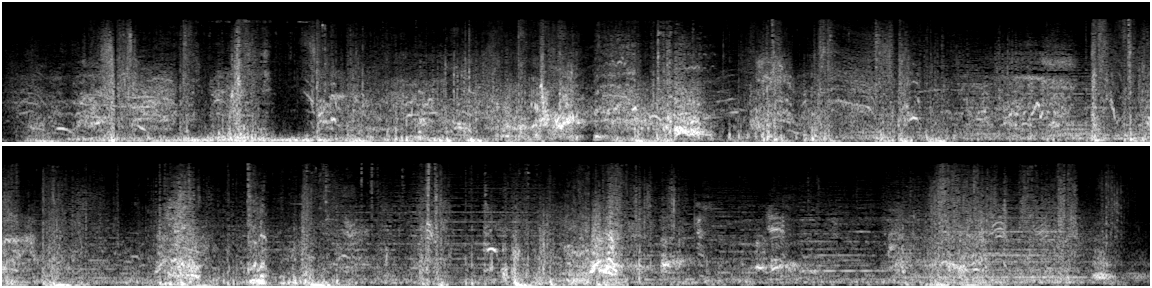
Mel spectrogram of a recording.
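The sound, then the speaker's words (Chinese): A loud, chaotic battle: Saruman's wolf riders ambush the King of Rohan's column of travellers, full of roaring, galloping hooves and repeated crashing impacts, with shouting voices woven through the continuous din. “萨鲁曼能放过此等好机会？果断派出了狼骑兵伏击。”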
